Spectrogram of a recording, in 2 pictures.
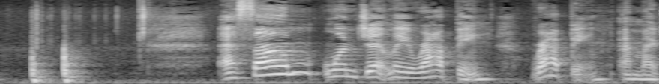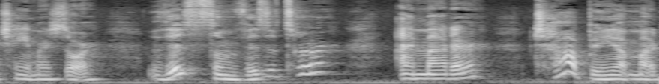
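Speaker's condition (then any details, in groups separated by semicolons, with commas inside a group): No condition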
